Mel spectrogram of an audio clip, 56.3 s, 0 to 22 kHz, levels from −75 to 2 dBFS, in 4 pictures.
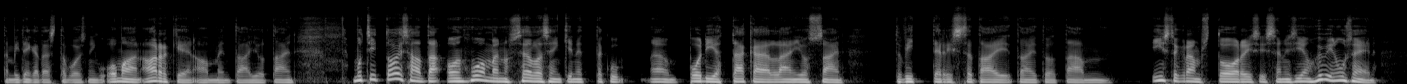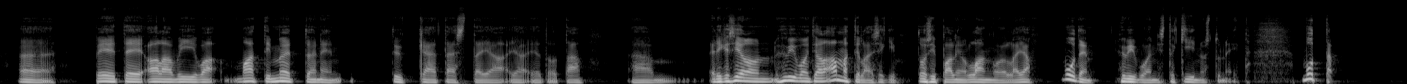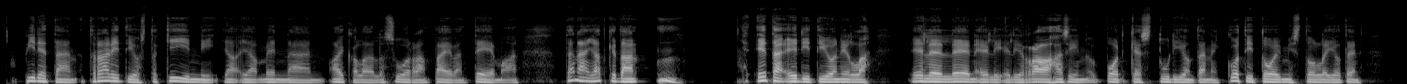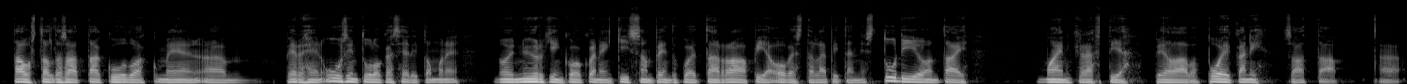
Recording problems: none

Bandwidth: 15.5 kHz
